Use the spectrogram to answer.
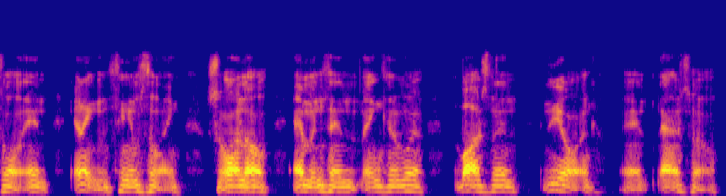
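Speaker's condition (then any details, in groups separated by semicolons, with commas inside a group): ALS; about two years since onset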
